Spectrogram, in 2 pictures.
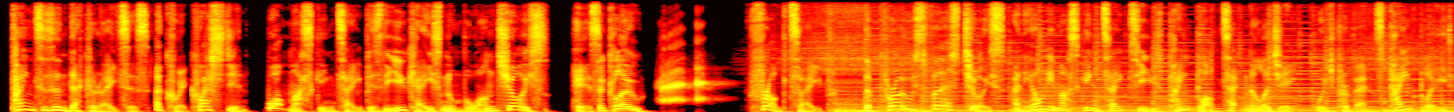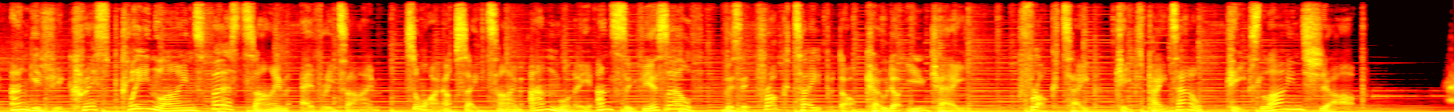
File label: Radio advert; Frogtape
